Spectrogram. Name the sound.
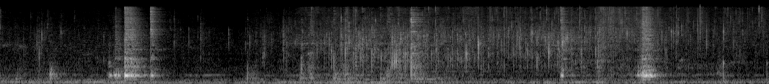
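cumin and onion frying in butter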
